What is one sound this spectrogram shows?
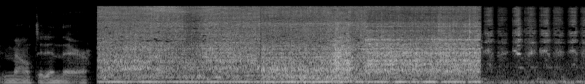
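A belt sander whirs loudly as a blade is ground against it.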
